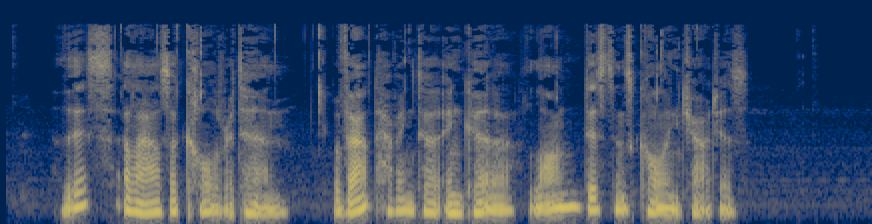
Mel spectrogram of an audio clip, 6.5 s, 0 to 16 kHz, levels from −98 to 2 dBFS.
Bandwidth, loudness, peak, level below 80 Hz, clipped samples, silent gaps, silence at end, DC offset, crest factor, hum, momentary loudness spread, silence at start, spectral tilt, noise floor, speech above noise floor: 11.5 kHz; -24 LUFS; -4 dBFS; -52 dBFS; under 0.1%; none; 1 s; under 0.1%; 20 dB; none; 9 LU; 0.45 s; -6.5 dB/octave; -68 dBFS; 45 dB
